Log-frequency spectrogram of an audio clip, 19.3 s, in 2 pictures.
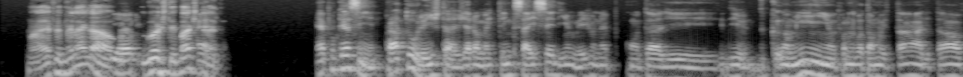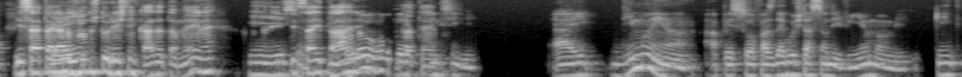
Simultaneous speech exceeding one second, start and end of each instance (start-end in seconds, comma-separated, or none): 12.3-14.0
